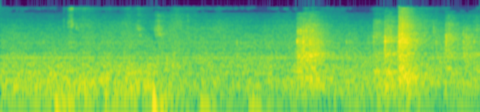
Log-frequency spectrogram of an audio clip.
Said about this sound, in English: Let's shut that door properly.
